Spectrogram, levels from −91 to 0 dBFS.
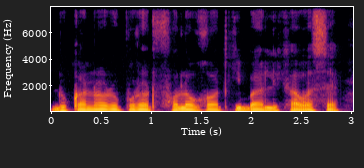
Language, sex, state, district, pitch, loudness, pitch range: Assamese, male, Assam, Kamrup Metropolitan, 115 Hz, -17 LUFS, 110-115 Hz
